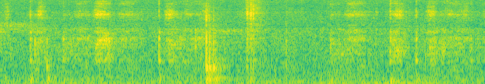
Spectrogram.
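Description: Near silence with the faint scratching of a stylus writing a word on a tablet, and one soft tick about a second in.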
